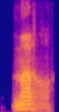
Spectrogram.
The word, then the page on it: Mughal: British English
